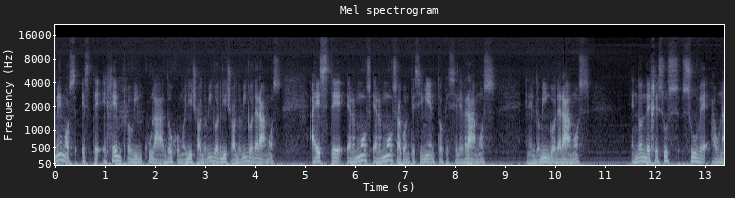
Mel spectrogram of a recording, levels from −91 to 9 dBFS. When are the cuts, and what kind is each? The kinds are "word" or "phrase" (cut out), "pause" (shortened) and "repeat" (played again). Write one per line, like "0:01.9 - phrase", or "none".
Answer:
0:03.3 - repeat
0:06.3 - repeat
